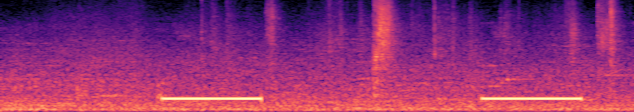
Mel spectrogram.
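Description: Telephone ringback tone heard through a phone: two steady one-second beeps about three seconds apart, the line ringing while the call waits to be answered.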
